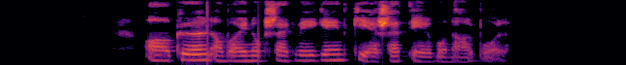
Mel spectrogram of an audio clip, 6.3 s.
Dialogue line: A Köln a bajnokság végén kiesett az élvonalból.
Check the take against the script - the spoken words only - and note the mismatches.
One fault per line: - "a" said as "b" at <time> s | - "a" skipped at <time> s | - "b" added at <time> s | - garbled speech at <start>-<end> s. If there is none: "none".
- "az" skipped at 4.1 s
